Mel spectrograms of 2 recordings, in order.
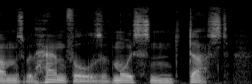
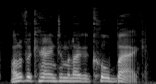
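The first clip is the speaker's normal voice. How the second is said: faster and higher, pressing the name Oliver; insistent repeat; 9 semitones higher, faster than usual. Acted. Secretary repeating the message to her boss, insistent. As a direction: push through it, refusing to be brushed off.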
